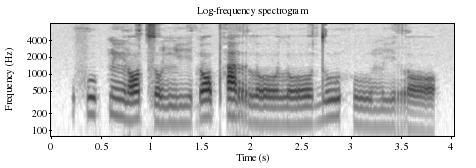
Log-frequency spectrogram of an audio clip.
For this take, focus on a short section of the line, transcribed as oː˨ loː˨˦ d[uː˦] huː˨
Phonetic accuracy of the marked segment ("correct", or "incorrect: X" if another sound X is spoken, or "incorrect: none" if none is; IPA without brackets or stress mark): correct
